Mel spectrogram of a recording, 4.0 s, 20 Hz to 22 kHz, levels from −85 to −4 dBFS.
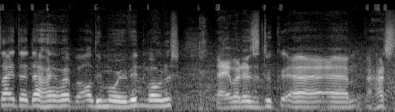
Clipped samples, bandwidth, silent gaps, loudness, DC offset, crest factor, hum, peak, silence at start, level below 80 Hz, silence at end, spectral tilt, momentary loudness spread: under 0.1%; 19.5 kHz; none; -25 LUFS; under 0.1%; 16 dB; none; -10 dBFS; 0 s; -62 dBFS; 0 s; -4.5 dB/octave; 6 LU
